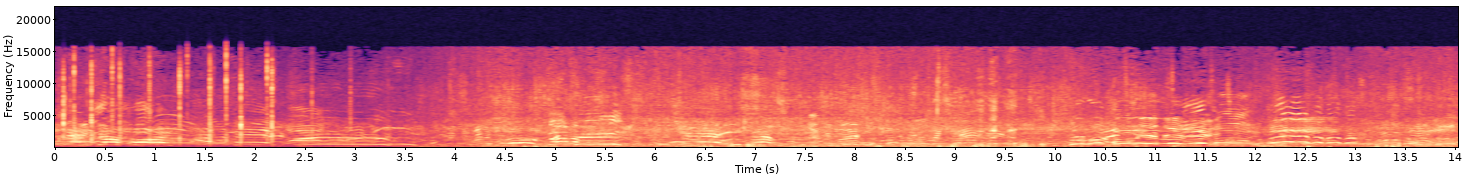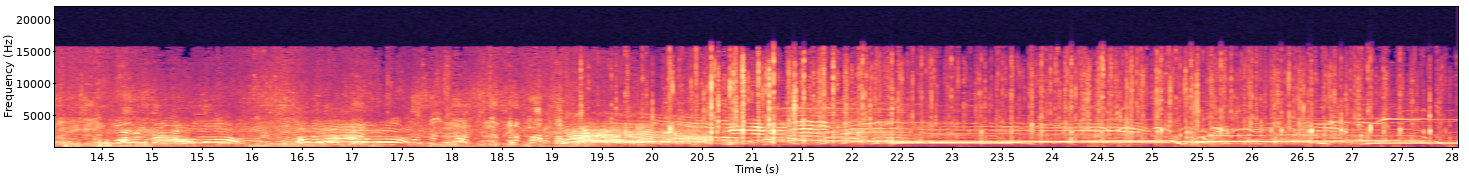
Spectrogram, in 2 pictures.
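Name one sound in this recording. Young men shout and call out to each other outdoors.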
